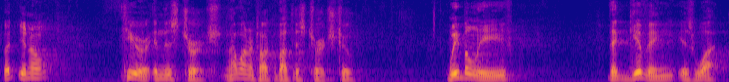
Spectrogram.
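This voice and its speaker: An older man from Buffalo preaches in a playful, joking way and keeps breaking into laughter. His voice sits in an ordinary middle pitch. He speaks into a stage microphone, and the sound rings with the long reverb of a large church hall. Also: takes it slowly, long pauses. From Buffalo, New York. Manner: joking, animated storyteller with frequent laughs. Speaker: guest speaker. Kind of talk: humorous sermon. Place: church auditorium.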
